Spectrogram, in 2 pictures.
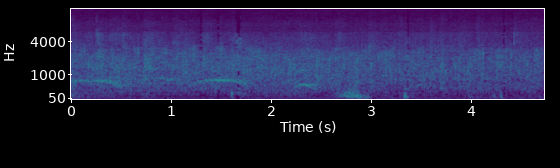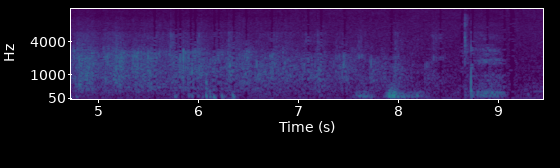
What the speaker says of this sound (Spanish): Denle un aplauso al Señor de verdad.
